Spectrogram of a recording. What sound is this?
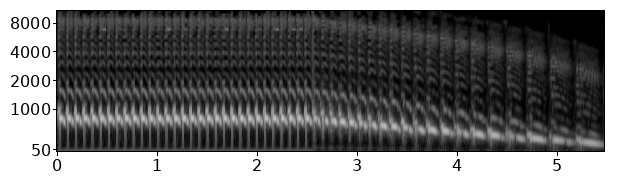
AUDACITY
For left channel:
- Cut silence before (0.000s to 0.046s), middle (0.096 to 0.228), and after (0.301 to 0.449) sound
- Cut middle part 0.130 to 0.600
- Effect→Change Speed
Speed Multiplier: 0.800
Percent Change: –20.000
- Effect→Equalization
(18 dB; 20 Hz)
(18 dB; 800 Hz)
(–18 dB; 2000 Hz
(–26 dB; 11 000 Hz)
- Effect→Repeat…
Number of repeats add: 50 (30 for hover, 20 for stop hover)
Select repeats 30 to 50 (2.547s - 4.190s)
- Effect→Sliding Time Scale/Pitch Shift
Initial Temp Change: 0%
Final Tempo Change: –50%
Initial Pitch Shift: 0%
Final Pitch Shift: –50%
- Effect→Sliding Time Scale/Pitch Shift
Initial Temp Change: 0%
Final Tempo Change: –50%
Initial Pitch Shift: 0%
Final Pitch Shift: –50%
For right channel:
- Tracks→Add New→Mono Track
- Copy left track and paste at 0.010 s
